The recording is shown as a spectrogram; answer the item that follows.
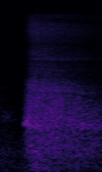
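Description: One forceful breath blown out hard, a sudden loud rush of air that holds steady for nearly a second, close to the microphone in a laughter yoga session.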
